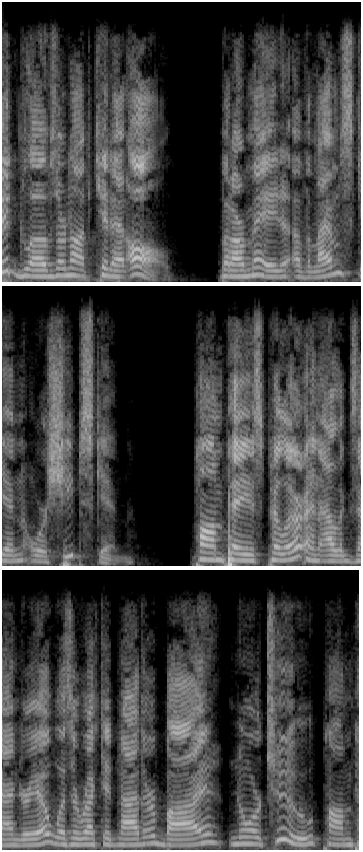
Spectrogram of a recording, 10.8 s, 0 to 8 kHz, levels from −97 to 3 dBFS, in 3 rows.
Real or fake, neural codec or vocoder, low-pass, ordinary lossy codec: real; none; 7.2 kHz; Opus, 64 kbps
